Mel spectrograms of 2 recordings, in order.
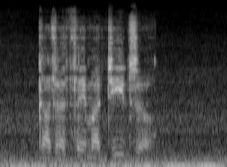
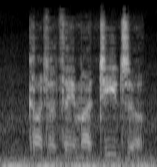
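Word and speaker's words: καταθεματίζω: And I'll give you a pronunciation of it because it's kind of a long word. Strong's G2653. Katathematizo. Katathematizo.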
